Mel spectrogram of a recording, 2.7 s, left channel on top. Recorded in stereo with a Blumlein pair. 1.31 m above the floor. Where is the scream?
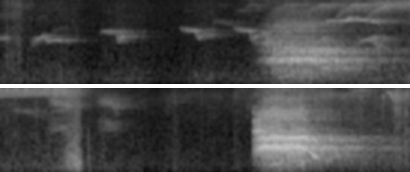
45° right, 3 m.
